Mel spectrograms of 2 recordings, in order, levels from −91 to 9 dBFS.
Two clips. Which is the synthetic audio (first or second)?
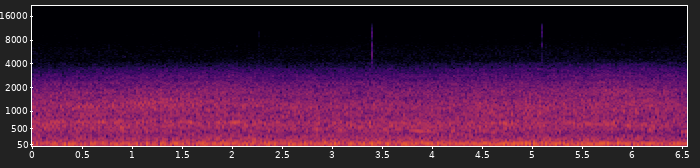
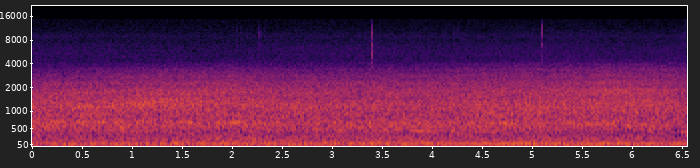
second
